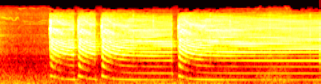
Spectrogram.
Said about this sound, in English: We haven't changed the air horn yet. Not yet. But we said we're going to.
